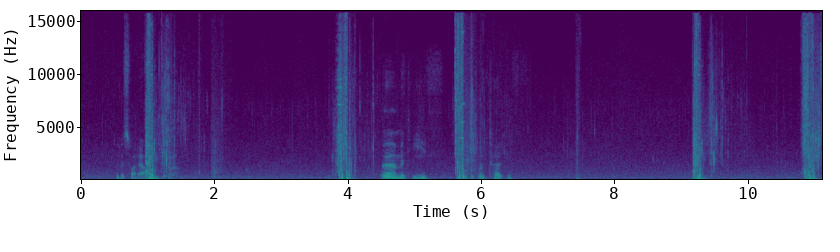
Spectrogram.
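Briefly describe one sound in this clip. An axe chops heavily into something, blow after blow.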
